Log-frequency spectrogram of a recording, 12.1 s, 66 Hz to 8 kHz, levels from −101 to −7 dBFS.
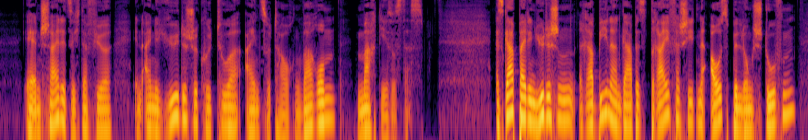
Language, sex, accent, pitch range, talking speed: English, male, German, 95-125 Hz, 120 wpm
